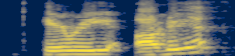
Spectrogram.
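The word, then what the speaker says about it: Keri Arya: And please forgive me if I get your pronunciation of your name wrong, Harry Arya.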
